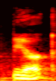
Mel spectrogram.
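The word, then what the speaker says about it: Björk: It's actually pronounced Bork.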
